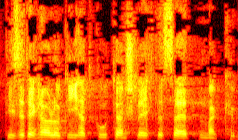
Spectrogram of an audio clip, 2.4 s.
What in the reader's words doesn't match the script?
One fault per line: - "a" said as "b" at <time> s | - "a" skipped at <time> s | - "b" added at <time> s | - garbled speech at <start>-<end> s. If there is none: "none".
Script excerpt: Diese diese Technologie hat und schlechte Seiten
- "diese" skipped at 0.2 s
- "gute" added at 0.9 s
